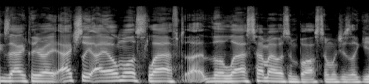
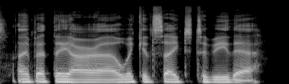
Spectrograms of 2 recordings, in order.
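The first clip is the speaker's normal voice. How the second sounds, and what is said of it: Put-on Boston accent. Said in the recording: “That's my best Boston accent.”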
